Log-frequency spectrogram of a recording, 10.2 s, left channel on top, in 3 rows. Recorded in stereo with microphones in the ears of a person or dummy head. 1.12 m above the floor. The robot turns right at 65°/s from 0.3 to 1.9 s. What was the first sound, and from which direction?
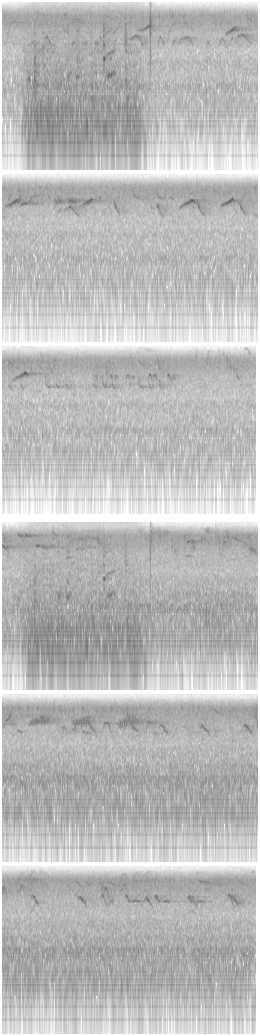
A ringtone, 25° left (ahead or behind).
